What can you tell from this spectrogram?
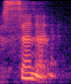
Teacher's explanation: this T is a stop T. She doesn't release the escape of air. Senate. It's an abrupt stop of air.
